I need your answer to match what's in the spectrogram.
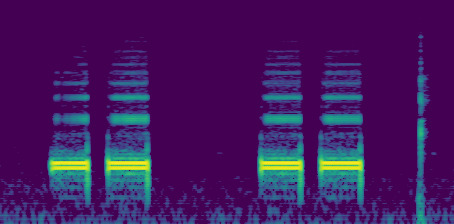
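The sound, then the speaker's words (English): A telephone ringback tone on an outgoing call to the Federal Bureau of Termination, placed through a voice assistant: two pairs of steady, mid-pitched double rings separated by a pause, loud and clear with no voices, ending in a brief click as the line connects. “Would you like to call the Federal Bureau of Termination? Yes. Connecting.”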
